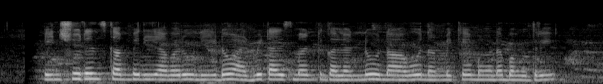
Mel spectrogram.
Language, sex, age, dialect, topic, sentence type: Kannada, female, 25-30, Central, banking, question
